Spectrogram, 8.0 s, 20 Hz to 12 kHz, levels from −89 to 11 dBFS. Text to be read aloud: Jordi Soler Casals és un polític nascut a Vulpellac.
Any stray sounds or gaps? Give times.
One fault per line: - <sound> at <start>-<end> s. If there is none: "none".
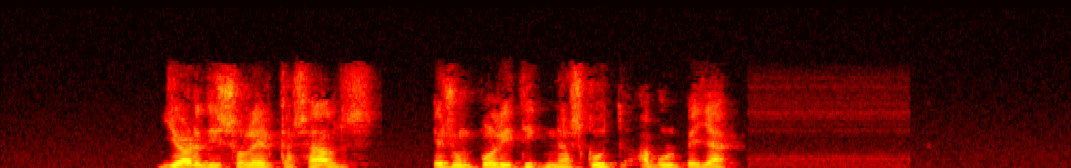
none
